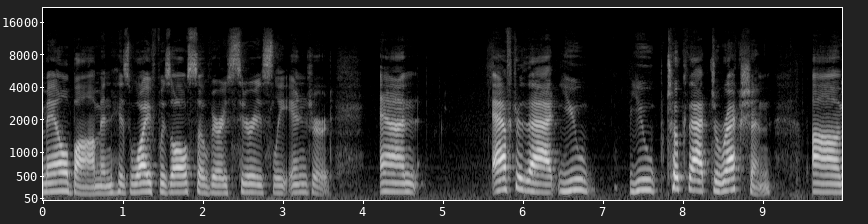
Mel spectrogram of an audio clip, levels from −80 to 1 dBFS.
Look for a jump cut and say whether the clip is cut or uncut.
uncut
